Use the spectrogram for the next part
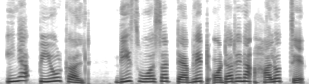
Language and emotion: Santali, neutral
